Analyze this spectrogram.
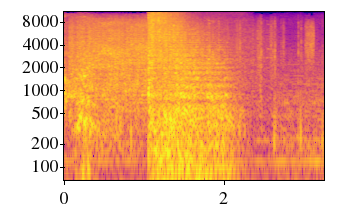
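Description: A loud explosion booms and rumbles, then fades.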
